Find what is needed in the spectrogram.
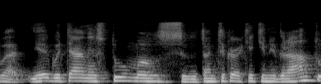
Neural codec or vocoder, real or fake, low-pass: codec, 16 kHz, 1 kbps, X-Codec, WavLM features, trained on Multilingual LibriSpeech; fake; 7.2 kHz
